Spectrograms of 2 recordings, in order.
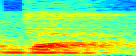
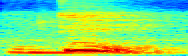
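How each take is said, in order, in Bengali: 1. স্বরধ্বনিটি একটি ছোট, দুর্বল 'uh' ধ্বনি। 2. স্বরধ্বনিটি একটি দীর্ঘ 'ee' ধ্বনি।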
